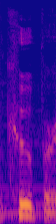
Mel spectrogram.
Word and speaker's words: Cowper: A few weeks ago, I mentioned a great hymn writer named William Cooper. His name is spelled C-O-W-P-E-R, so many times people pronounce it Cowper, but it's William Cooper.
